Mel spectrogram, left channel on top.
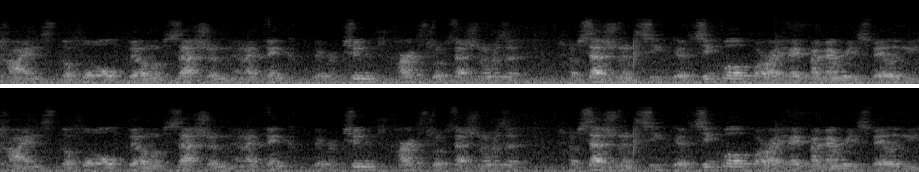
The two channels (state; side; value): noise; left; rumble, 9 dB below the sound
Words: times the whole film Obsession, and I think there were two parts to Obsession. There was an Obsession and sequel, or my memory is failing me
